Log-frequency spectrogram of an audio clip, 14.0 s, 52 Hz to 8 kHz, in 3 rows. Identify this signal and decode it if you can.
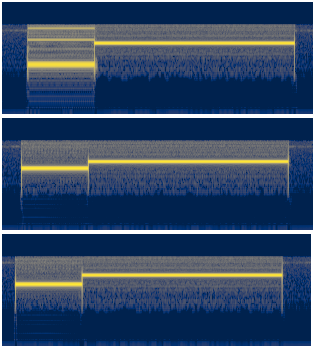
Two-tone page, heard as a one-second tone, then a three-second tone, about 480 then 1250 Hz, about 830 then 1120 Hz, about 830 then 1250 Hz. It is heard from 0.4 to 13.5 s.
